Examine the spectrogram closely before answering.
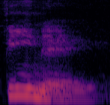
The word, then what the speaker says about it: fine: there where it says, looks like fine, but it's actually pronounced fine to us music people who took a lot of words from the Italian language.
